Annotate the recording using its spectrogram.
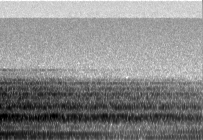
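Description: Ambient transition music: a held chord of ringing tones, fading away steadily, the higher notes dying first.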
